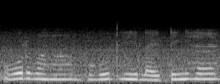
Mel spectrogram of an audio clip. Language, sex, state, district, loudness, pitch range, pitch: Hindi, female, Punjab, Fazilka, -15 LUFS, 230-250 Hz, 240 Hz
